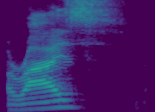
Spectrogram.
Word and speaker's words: Arraez: The players to watch, of course, for us will be Byron Buxton and Luis Arraez.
